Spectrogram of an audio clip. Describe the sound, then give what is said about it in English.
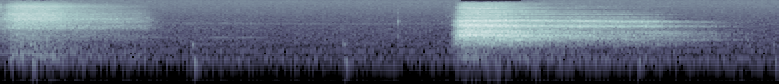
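Deep breathing, with two long, airy breaths separated by a pause; the second is louder and longer and fades out slowly. No talk is heard. “So let's take a big deep breath together.”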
